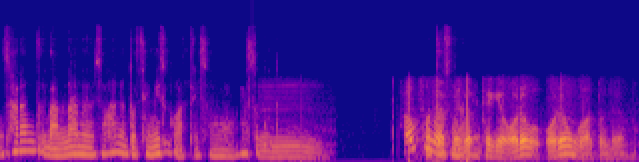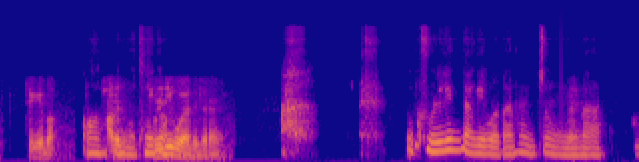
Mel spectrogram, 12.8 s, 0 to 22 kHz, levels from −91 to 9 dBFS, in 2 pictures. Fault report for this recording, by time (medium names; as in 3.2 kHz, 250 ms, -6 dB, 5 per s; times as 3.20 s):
2.52 s: pop -21 dBFS
12.00 s: pop -18 dBFS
